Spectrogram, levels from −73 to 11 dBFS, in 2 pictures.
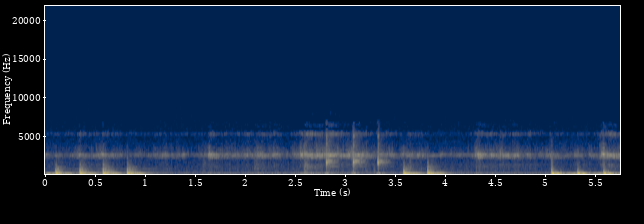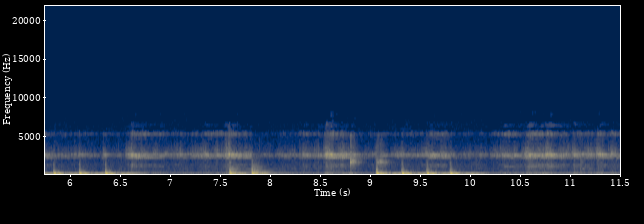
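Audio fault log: throughout, MP3 compression: the whole clip has a plainly audible watery, swirling texture, with metallic chirps on bright, noisy sounds and softened attacks. This is likely lossy MP3 coding at a low rate, which fits about 64 kbps. The encoder drops weak frequency components that flicker in and out between frames.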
